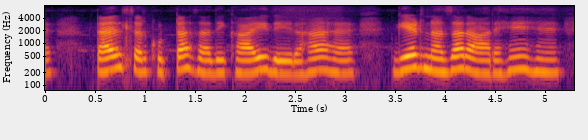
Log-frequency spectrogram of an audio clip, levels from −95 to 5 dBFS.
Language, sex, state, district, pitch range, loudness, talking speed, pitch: Hindi, female, Jharkhand, Ranchi, 200-235 Hz, -18 LUFS, 135 wpm, 215 Hz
